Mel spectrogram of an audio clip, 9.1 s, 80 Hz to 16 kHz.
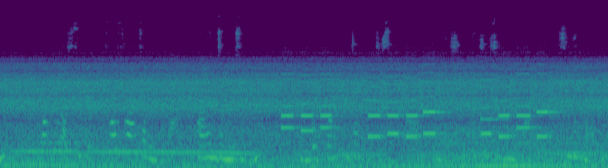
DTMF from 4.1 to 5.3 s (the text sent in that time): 080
